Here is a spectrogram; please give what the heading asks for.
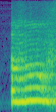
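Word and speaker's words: Samuh: Samu Sabha. Samu, it's a silent H in it.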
